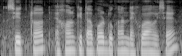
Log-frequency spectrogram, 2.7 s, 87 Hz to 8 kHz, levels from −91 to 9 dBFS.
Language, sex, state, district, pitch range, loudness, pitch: Assamese, male, Assam, Kamrup Metropolitan, 125-140 Hz, -17 LUFS, 130 Hz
